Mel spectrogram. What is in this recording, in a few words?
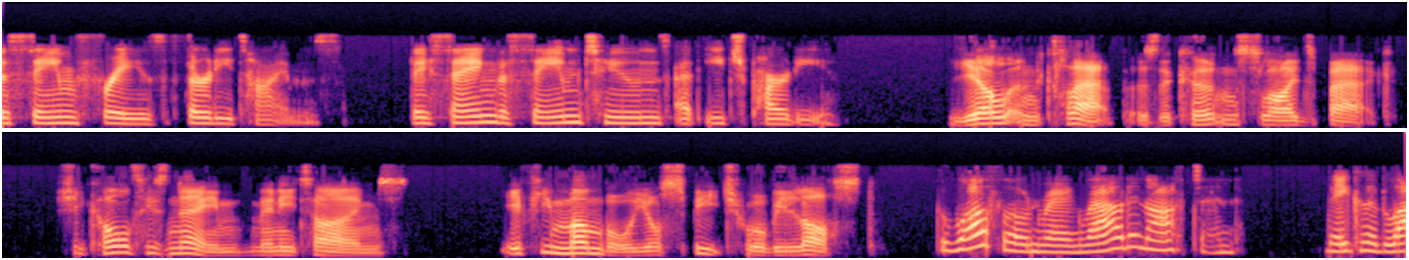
Apple AirPods G2 Ideal microphone sample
